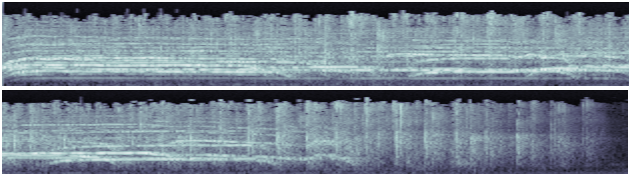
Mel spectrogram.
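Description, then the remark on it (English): An audience applauds to vote for the winner of a debate, bursting into steady applause mixed with loud cheering and rising, swooping whoops, the dense clapping holding strong before thinning and fading away over the last couple of seconds. “If you believe that the winner of this debate arguing for weaponizing Horny for Justice was Noah Heinrich, please applaud right now.”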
